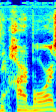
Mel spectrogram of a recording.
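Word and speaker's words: Harbour: for I always been I've been saying David Harbor's name wrong for some reason I thought it was Harbor so a listener corrected me it's David Harbor he was good when he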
